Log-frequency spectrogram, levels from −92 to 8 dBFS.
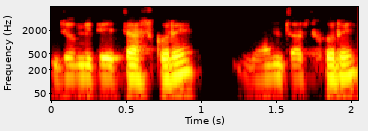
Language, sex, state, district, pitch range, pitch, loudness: Bengali, male, West Bengal, Dakshin Dinajpur, 130-140 Hz, 135 Hz, -18 LUFS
